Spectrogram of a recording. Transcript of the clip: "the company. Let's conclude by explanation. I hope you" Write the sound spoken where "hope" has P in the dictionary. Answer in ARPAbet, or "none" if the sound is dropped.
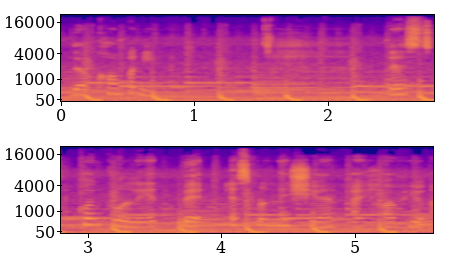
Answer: F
